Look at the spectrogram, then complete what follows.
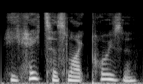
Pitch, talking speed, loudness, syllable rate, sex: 205 Hz, 210 wpm, -15 LUFS, 5.3 syllables/s, female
